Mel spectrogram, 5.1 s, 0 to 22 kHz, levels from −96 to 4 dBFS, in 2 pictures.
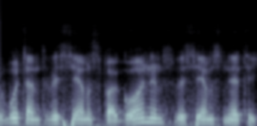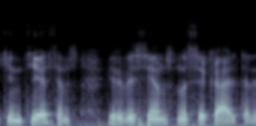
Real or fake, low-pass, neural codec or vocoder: fake; 9.9 kHz; autoencoder, 48 kHz, 128 numbers a frame, DAC-VAE, trained on Japanese speech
